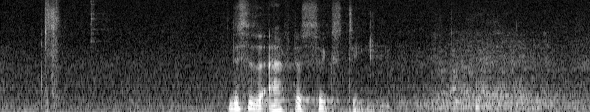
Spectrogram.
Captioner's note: laughter; 笑聲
